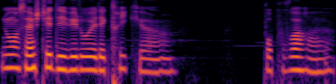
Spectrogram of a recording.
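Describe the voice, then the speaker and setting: A woman's voice: mid-range voice, little pitch movement, brisk, clean tone, faint music behind. A young woman with a southern French accent from Nîmes, chatting casually with her viewers while drawing on a live stream, laughing often. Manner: chatty, warm, laughs often, reads chat aloud. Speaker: streamer and illustrator.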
